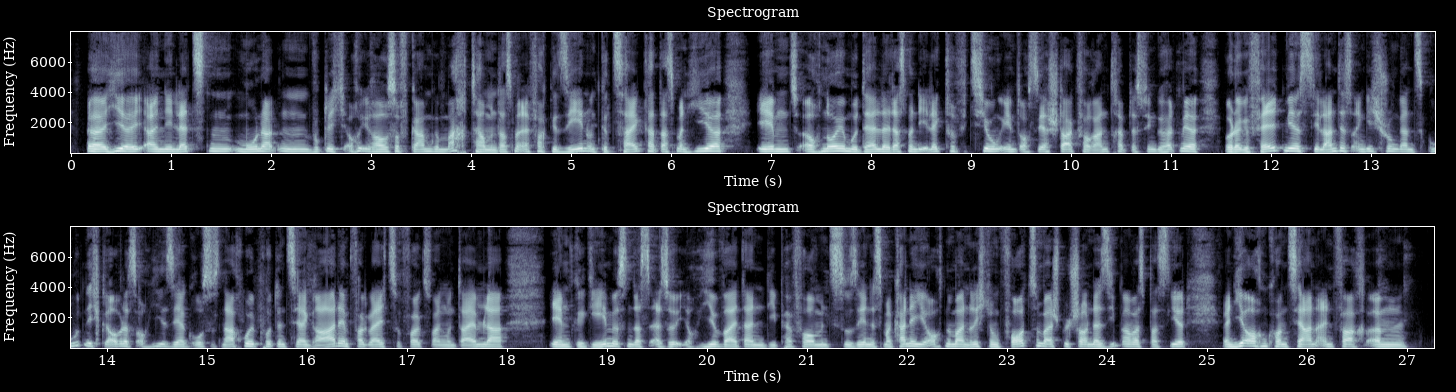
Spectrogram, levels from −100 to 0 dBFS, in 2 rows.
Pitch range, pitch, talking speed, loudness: 125-145 Hz, 135 Hz, 225 wpm, -18 LUFS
